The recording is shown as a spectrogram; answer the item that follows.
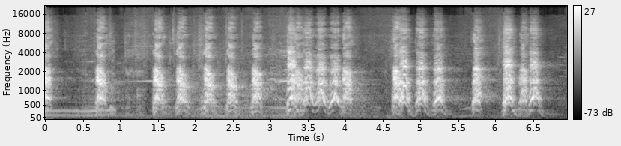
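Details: German Shepherd barking: about a dozen punchy, bright barks in uneven clusters with short gaps, and a steady faint tone underneath near the start.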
